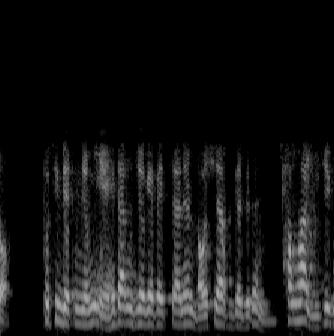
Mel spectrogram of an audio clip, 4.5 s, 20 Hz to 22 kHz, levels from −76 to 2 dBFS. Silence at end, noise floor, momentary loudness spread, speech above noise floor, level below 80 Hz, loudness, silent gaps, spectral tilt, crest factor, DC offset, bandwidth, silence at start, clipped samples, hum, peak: 0 s; -58 dBFS; 6 LU; 28 dB; -82 dBFS; -31 LUFS; none; -8 dB/octave; 18 dB; under 0.1%; 4.9 kHz; 0 s; under 0.1%; none; -12 dBFS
